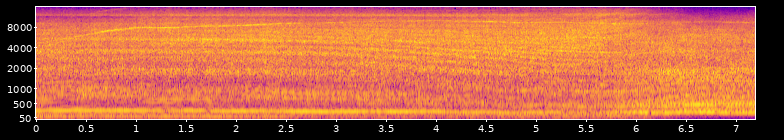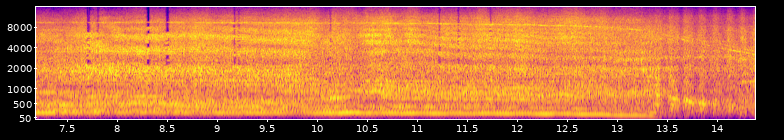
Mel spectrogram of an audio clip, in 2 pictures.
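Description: Pro Stock pulling tractor roaring at full power during a pull at an NTPA Grand National event in Sandwich, a loud sustained engine howl that shifts in pitch partway through and drops off sharply near the end.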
